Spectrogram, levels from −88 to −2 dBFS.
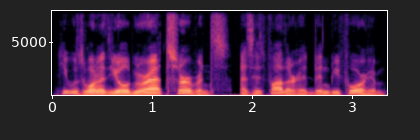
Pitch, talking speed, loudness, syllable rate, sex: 115 Hz, 270 wpm, -19 LUFS, 6.6 syllables/s, male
